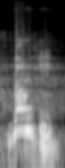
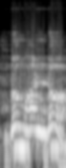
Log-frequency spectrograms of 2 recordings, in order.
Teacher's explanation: হ যুক্ত বর্ণগুলো পরের বর্ণটা আগে উচ্চারণ হয় তারপরে উচ্চারণ হয় হ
